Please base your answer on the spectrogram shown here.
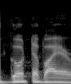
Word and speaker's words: Gotabaya: So, but his name is Gotabaya Rajapaksa.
